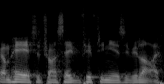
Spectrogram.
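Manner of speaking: ordinary talk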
